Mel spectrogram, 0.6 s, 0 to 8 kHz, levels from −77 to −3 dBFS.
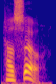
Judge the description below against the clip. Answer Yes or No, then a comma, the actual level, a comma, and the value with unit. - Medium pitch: Yes, medium, 170 Hz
